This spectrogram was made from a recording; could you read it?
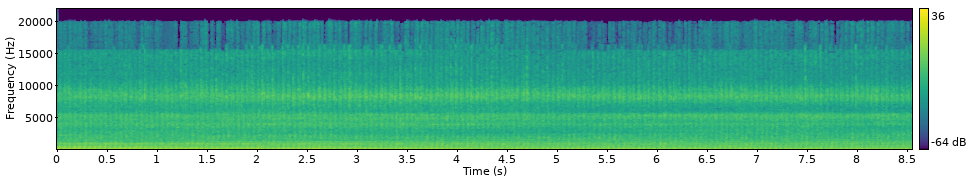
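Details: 1973 Gravely C8, donor single-cylinder engine after a swap and ignition timing, with the plow attached and the air cleaner refitted; earlier backfiring has cleared. Even, regular thump at a steady speed with no pops or backfires: running clean and healthy.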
